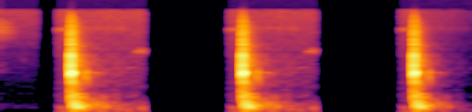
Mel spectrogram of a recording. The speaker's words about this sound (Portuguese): Fechou janelas e portas e ficou à espera dos gigantes. Enquanto aguardava, ouviu um barulho que parecia com marteladas abafadas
